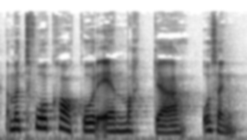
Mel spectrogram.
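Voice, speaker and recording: A woman's voice: fairly low pitch, lively intonation. A woman hosting a casual chat, talking in a chatty way with many fillers and restarts and frequent laughs. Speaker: podcast host asking questions.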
